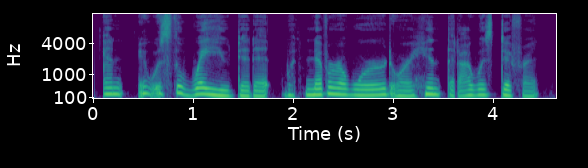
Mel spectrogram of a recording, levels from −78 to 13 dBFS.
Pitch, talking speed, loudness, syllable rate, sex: 180 Hz, 245 wpm, -17 LUFS, 5.4 syllables/s, female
